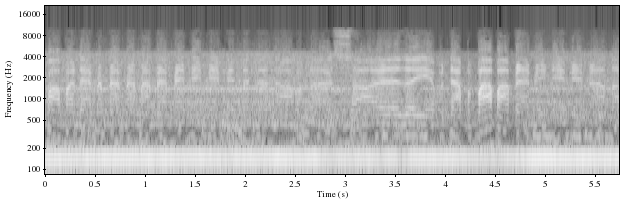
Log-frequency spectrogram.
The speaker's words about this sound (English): Johnson outboard, a little rowboat off to the side of the bay.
